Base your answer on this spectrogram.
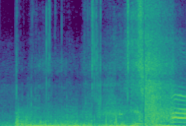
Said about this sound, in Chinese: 一枚炮弹直接在面前爆炸，惊险逃过一劫的第三突击旅官兵一边喘气，一边寻找掩护，躲避俄军的第二波攻击。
